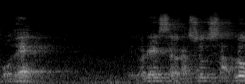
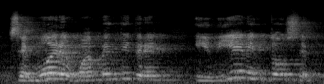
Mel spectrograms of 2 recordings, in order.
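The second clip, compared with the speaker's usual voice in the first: slow, louder preaching; 4 semitones higher, 5 dB louder, much slower than usual. Acted. Priest telling church history, slow and loud. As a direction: lean into the story slowly.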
